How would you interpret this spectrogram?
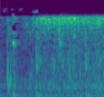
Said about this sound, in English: Sounds like it's some sort of water. Water. Is it the washing machine? No, that was the washing machine. I went all the way to the basement.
